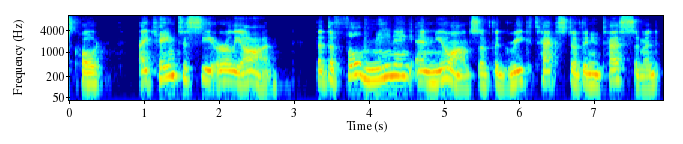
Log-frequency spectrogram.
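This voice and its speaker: A man whose first language is Hungarian, a Bible teacher, speaks in a teaching conversation with a mid-range voice and fairly bright tone. He is methodical, reading long quotes aloud and counting off his answers point by point.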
